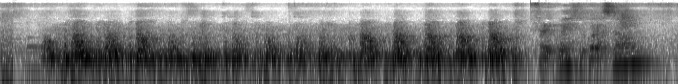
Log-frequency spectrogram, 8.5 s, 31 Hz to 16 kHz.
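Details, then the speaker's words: At a 13-week pregnancy ultrasound, the fetal heart Doppler gives rapid, regular whooshing pulses at 149 beats a minute, a normal rate, with crown-rump length 8.4 cm. "149 ਬੀਟਸ ਪ੍ਰਤੀ ਮਿੰਟ"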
